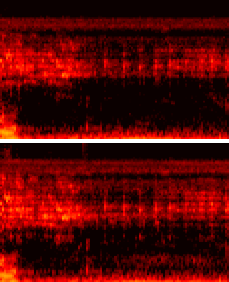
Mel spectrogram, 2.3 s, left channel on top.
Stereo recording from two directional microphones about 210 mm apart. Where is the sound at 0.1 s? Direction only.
50° right (ahead or behind).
